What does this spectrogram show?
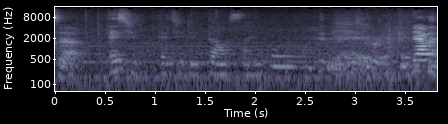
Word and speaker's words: Dasein: How do you pronounce that? As you did Dasein.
